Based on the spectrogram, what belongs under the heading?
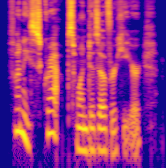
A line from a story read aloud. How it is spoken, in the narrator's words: murmured Tommy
